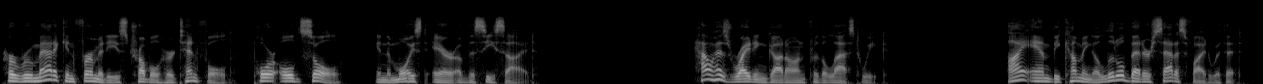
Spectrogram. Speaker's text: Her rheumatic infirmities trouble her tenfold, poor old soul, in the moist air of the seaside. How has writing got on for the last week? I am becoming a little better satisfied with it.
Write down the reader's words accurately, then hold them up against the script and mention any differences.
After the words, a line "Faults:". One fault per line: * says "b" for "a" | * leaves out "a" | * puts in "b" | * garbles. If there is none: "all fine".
Her rheumatic infirmities trouble her tenfold, poor old soul, in the moist air of the seaside. How has writing got on for the last week? I am becoming a little better satisfied with it.
Faults:
all fine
